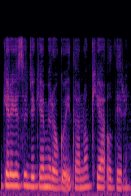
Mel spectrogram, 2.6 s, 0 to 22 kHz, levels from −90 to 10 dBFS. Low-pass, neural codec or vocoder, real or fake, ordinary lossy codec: 9.9 kHz; autoencoder, 22.05 kHz, a latent of 192 numbers a frame, VITS, trained on many speakers; fake; none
